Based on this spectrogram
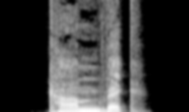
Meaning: first/third-person singular preterite of wegkommen
- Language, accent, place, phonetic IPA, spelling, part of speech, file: German, Germany, Berlin, [ˌkaːm ˈvɛk], kam weg, verb, De-kam weg.ogg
